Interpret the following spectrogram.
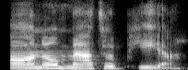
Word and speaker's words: onomatopoeia: one this one one is pretty tricky to pronounce but we're gonna make it through so we're gonna go slow onomatopoeia onomatopoeia and an easy way to go about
